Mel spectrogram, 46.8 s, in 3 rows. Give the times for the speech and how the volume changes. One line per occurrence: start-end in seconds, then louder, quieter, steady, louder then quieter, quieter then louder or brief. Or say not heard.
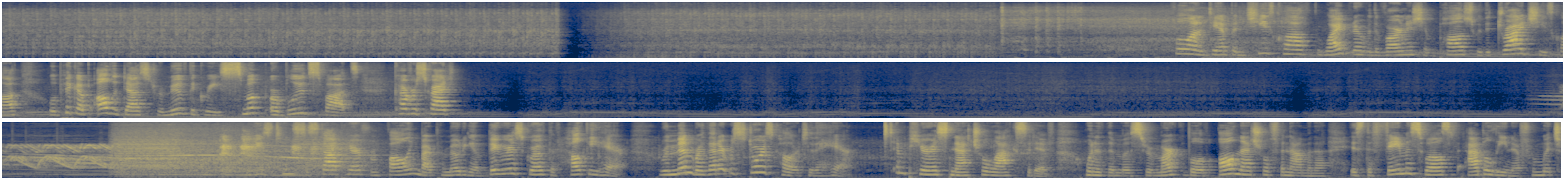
11.7-20.1 steady
33.7-46.7 steady.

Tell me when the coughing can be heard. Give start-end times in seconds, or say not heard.
33.4-34.5.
